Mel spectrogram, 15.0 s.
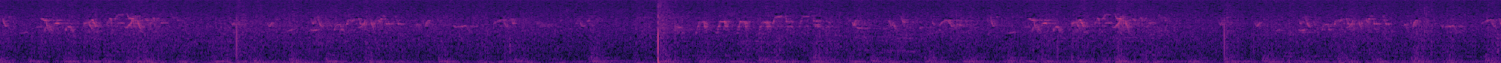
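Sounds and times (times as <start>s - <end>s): birds chirping: 0.0s - 15.0s
film soundtrack hum and hiss: 0.0s - 15.0s.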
